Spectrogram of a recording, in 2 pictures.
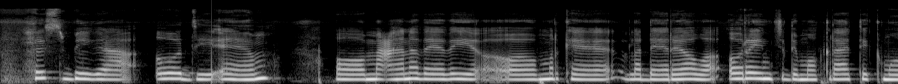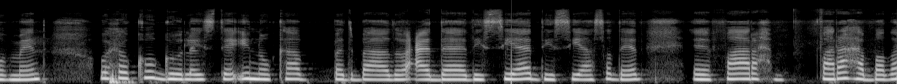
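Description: This speech clip has two brief glitches at about 2.12 s and 14.09 s, each a tiny skip where a few milliseconds of sound go missing. That pattern fits an overlap between stream segments of 2.0 s: adjacent segments' timestamps overlap, so the player trims audio it wrongly treats as duplicated, and the waveform jumps across the cut. Unlike a dropout, nothing falls silent; the sound simply lurches forward.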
